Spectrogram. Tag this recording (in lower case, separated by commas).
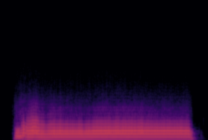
brass instrument, trumpet, music, musical instrument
